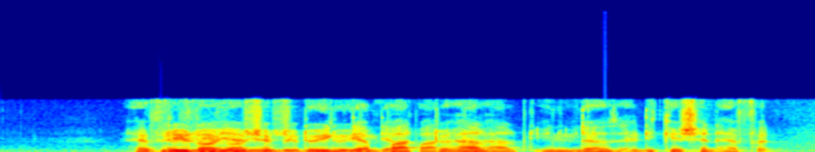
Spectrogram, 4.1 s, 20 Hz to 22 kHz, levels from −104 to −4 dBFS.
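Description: From 0.80 s to 3.02 s there is a doubled audio track. A full-band copy of the speech trails about 150 ms behind, about 5 dB quieter. It has no decay or room colour. It likely comes from a slower second capture path. It starts and stops abruptly.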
